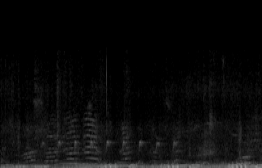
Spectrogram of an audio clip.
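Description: A pair of Rajshahi Giribaz pigeons, a male and a female, coo up close in repeated soft rolling phrases that come in short bursts, with faint background noise.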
